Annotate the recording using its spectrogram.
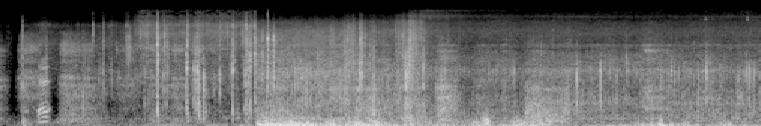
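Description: Mountain bike rolling out of a dirt trail and onto gravel, tyres crunching and the bike clicking and rattling over the bumps. A low rumble comes in about three and a half seconds in and stays.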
